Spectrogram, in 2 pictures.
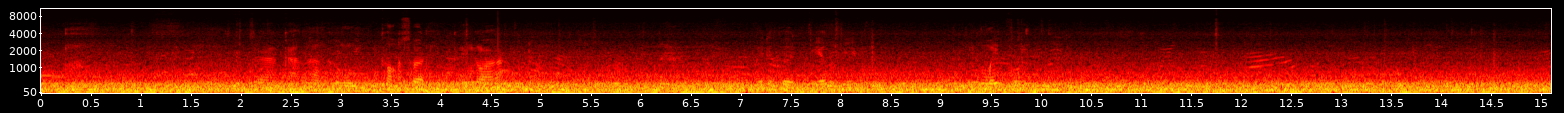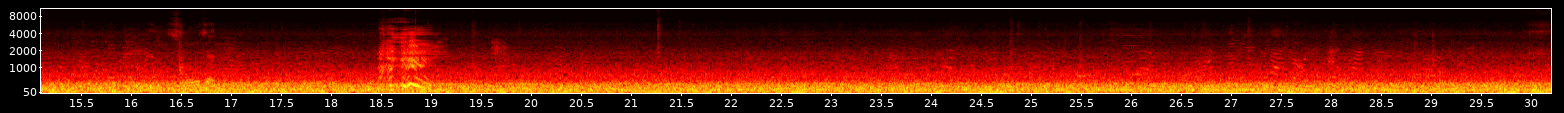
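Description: Steady low drone of jet engines and airflow inside the cabin of an Airbus A320-family airliner during its descent towards landing. One short, slightly louder sound comes about two-thirds of the way through.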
